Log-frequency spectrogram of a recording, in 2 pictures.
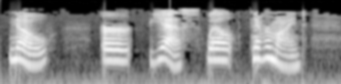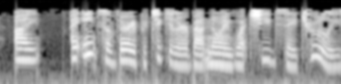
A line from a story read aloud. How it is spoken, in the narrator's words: stammered Nancy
